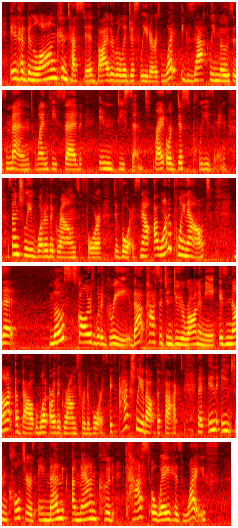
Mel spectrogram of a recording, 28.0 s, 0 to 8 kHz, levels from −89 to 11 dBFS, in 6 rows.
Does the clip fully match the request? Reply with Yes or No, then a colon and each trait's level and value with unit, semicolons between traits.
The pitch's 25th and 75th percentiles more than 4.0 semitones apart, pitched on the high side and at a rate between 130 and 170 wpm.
Yes: average, 4.5 semitones; high, 220 Hz; average, 150 wpm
